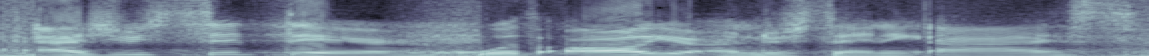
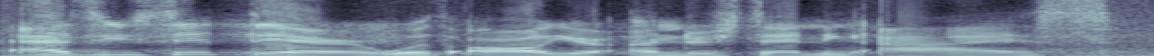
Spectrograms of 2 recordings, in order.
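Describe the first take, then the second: No difference in how they are said.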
